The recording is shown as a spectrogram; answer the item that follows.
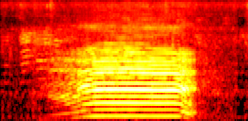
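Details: Tame cattle returning from the rice fields to eat grass in the barn in the countryside: a single steady, loud, tonal moo lasting about one second, rising in at the start and ending abruptly.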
